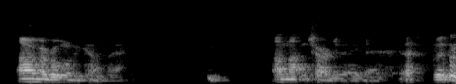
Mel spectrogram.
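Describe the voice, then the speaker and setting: The man's speech carries audible room echo. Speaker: official reporting to the board. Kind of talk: meeting report. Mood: relaxed, informal. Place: meeting room. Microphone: podium.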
